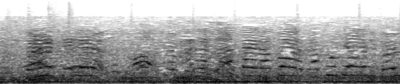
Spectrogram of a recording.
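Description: Men's voices talking over one another, with a steady low hum of road traffic engines underneath.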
